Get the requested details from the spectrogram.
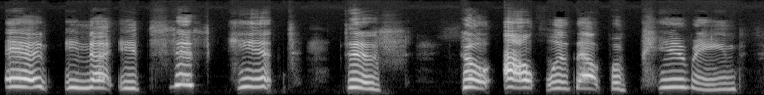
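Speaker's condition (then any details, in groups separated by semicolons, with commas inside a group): Cerebral palsy; from birth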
